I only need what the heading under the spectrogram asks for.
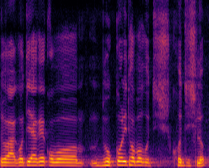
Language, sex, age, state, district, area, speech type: Assamese, male, 18-30, Assam, Nalbari, rural, spontaneous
